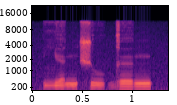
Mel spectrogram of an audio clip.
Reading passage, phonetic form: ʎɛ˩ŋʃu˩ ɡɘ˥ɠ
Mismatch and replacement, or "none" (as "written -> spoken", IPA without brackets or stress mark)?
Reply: ɠ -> ŋ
